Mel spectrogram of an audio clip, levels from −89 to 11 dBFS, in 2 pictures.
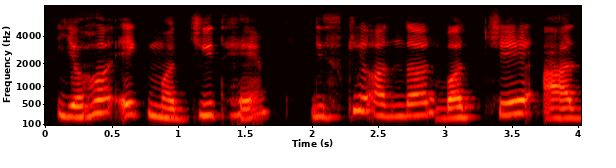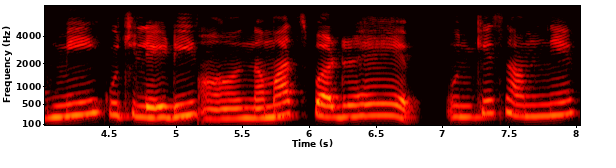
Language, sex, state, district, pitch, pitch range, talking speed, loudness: Hindi, female, Maharashtra, Dhule, 250 Hz, 225-280 Hz, 120 wpm, -39 LUFS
